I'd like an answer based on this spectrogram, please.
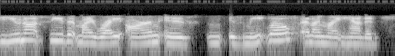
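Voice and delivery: ordinary delivery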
